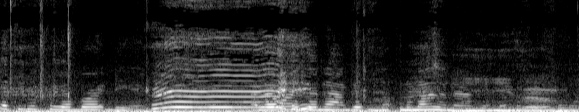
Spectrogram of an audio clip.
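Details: Adult speaker, with an infant crying nearby; unaffected speaker.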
